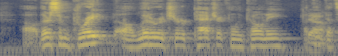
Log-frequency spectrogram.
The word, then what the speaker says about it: Lencioni: do their best there's some great literature Patrick Lencioni that's how you pronounce his name but he's written a number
